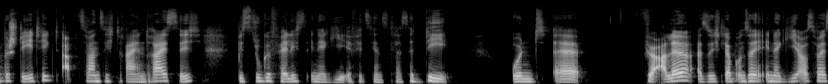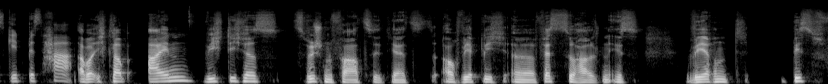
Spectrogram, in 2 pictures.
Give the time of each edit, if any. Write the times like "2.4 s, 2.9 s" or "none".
9.0 s, 12.7 s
